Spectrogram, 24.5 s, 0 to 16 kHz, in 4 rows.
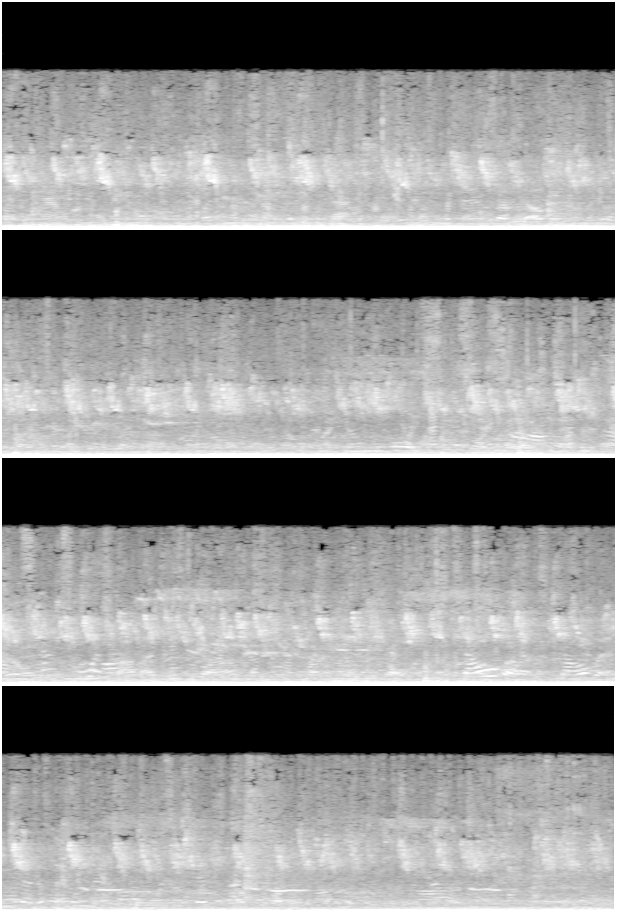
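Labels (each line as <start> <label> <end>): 0.0 Birds are singing continuously outdoors. 24.5
0.0 Several people are chatting. 24.5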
